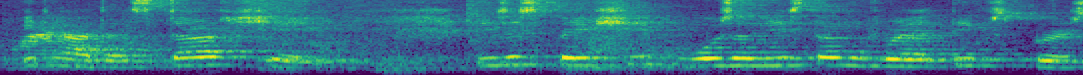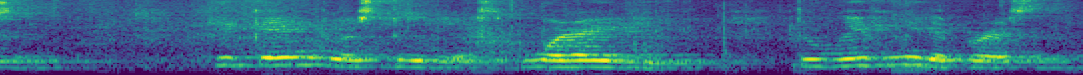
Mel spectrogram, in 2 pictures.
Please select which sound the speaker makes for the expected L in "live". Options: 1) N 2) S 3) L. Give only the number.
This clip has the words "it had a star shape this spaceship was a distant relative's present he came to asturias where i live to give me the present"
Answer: 1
